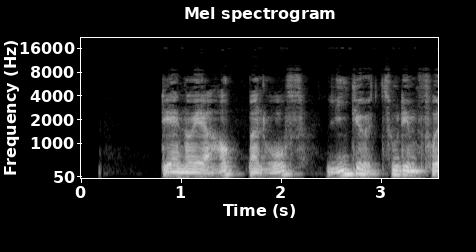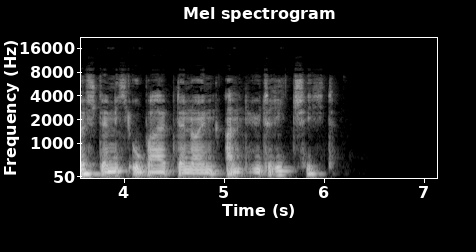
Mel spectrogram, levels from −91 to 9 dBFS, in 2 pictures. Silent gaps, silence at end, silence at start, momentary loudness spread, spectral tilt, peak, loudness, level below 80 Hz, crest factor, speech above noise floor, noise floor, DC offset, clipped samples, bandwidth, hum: none; 1.05 s; 0.8 s; 9 LU; -7 dB/octave; -2 dBFS; -15 LUFS; -46 dBFS; 14 dB; 64 dB; -78 dBFS; under 0.1%; under 0.1%; 7.8 kHz; none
